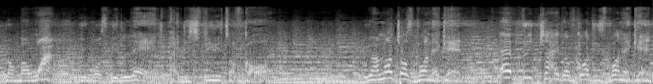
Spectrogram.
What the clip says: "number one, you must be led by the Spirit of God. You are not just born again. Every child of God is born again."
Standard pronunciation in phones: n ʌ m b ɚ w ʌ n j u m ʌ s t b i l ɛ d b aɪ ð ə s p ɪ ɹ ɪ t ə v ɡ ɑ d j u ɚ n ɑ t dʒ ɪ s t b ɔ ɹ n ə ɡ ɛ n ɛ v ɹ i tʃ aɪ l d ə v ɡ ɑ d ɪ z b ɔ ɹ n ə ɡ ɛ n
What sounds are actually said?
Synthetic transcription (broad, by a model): n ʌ m b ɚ w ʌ n j u m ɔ s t b i l ɛ d b aɪ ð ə s p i ɹ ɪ t ə v ɡ ɑ d j u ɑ n ɑ t dʒ ɪ s t b ɔ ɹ n ə ɡ ɛ n ɛ v ɹ i tʃ aɪ l d ə v ɡ ɑ d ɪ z b ɔ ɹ n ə ɡ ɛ n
